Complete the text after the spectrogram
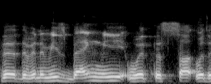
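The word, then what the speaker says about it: bánh mì: Well, I reckon it's like it's not banh mi, it's banh mi.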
